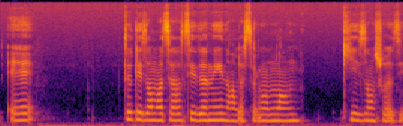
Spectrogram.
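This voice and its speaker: Speaking at a moderate pace with long, frequent pauses, a woman with a northern Canadian accent has a dark, mellow tone, medium pitch and monotone, flat intonation. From Nunavik and Quebec City, Quebec. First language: Inuktitut (speaking French). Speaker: special education teacher. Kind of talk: interview. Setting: on location in Nunavik village.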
